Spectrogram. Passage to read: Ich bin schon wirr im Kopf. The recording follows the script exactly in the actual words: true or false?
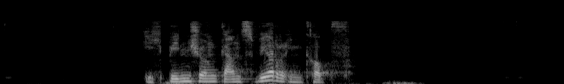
false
